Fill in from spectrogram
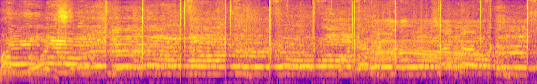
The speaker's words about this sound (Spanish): Eso cuesta un dinerito, esos gritos. yo creo que el público está exagerando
